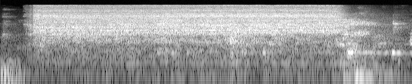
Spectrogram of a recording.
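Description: Bathroom sink tap running in a steady hiss for about a second and a half, then stopping.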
